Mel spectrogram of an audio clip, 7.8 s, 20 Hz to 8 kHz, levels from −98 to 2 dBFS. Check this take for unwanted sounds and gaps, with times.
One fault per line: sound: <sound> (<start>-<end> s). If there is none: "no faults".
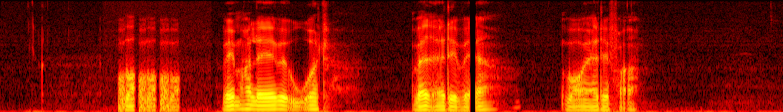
sound: laugh (1.2-1.8 s)
sound: dropout (4.7-4.8 s)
